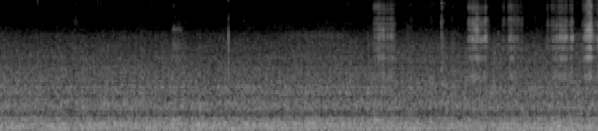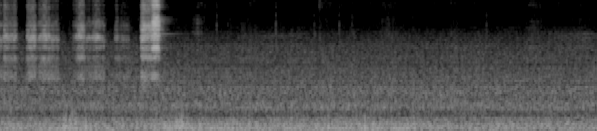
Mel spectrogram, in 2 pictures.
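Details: Low traffic rumble with a run of scraping, rattling noises and one sharp knock; no animal voices.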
